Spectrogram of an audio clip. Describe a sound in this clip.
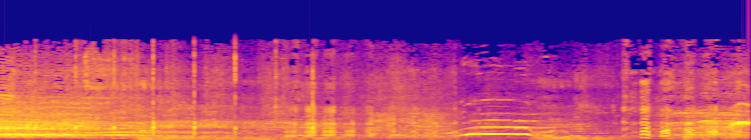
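A man sings into a microphone, heard through loudspeakers in a large echoing hall.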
